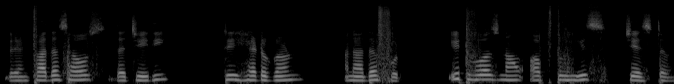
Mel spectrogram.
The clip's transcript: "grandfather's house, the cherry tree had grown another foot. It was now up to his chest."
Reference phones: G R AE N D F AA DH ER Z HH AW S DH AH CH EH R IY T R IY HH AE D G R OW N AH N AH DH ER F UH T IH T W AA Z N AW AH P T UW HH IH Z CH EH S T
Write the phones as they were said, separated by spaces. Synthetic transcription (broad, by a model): G R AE N D F AA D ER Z HH AW S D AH CH EH R IY T R IY HH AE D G OW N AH N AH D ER F UH T IH T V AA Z N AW AH P T UW HH IH Z CH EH S T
